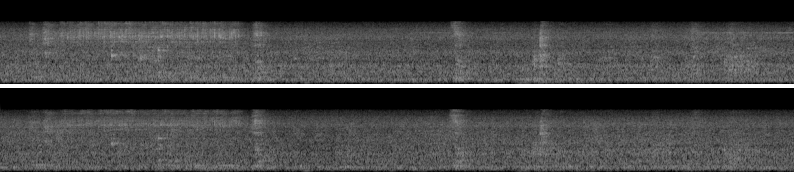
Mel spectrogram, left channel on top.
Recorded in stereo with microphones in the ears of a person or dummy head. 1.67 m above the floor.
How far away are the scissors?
About 2.5 m.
